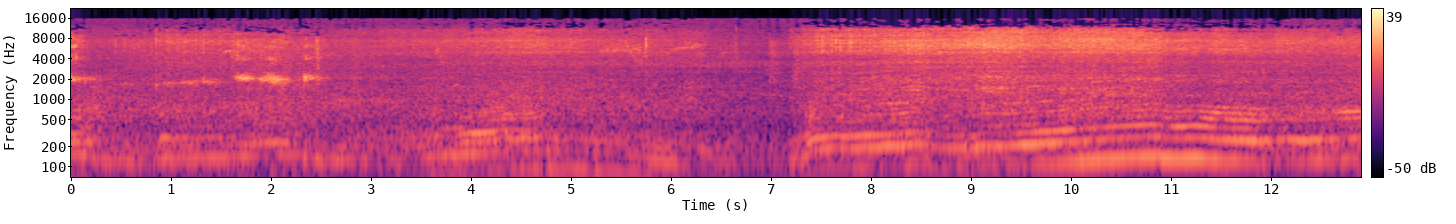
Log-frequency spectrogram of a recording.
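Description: A small car engine revs hard, rising and falling as the car accelerates and brakes through tight turns.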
